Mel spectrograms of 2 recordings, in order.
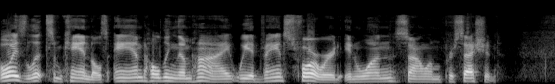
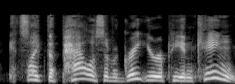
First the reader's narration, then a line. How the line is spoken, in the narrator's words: cried Fritz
